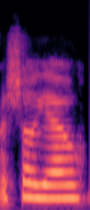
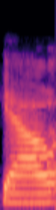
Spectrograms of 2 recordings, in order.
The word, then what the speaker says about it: Michelle Yeoh: Is that how you pronounce it? Michelle Yeoh? – Yes, Michelle Yeoh. – Michelle Yeoh. – Now we know. – You're going to have to edit and go back on me because I said Yao That's and then I said you.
